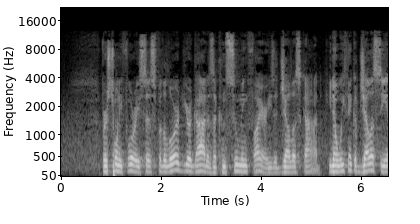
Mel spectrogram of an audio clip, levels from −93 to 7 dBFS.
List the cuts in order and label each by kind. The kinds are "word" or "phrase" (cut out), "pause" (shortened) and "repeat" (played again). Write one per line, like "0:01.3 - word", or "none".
0:05.3 - pause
